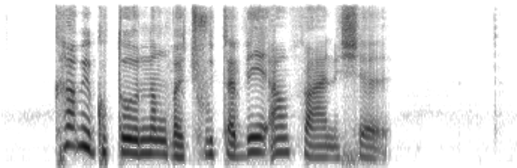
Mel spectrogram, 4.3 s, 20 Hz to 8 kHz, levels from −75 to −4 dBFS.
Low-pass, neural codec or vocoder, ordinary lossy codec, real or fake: 7.2 kHz; codec, 16 kHz, 0.8 kbps, ZipCodec; AAC, 48 kbps; fake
